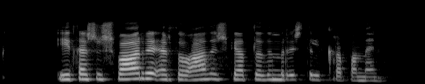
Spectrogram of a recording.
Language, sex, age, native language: Icelandic, female, 50-59, Icelandic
